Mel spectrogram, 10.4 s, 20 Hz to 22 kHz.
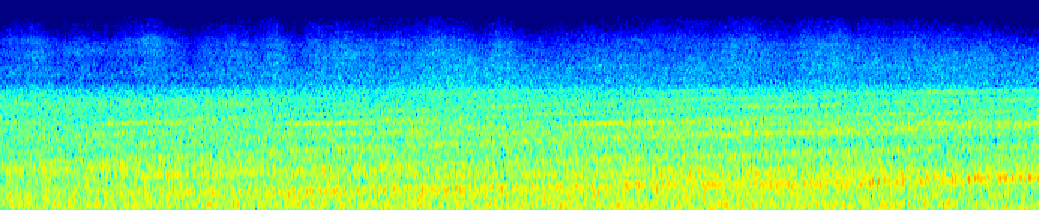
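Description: N700S Shinkansen train pulling away, its traction motor whine climbing slowly and steadily in pitch as it gathers speed, over the train's running noise.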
